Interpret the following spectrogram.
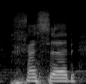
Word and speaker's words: Chesed: Chesed and Gemilut Chasadim would be how you would pronounce that.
